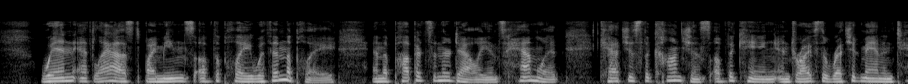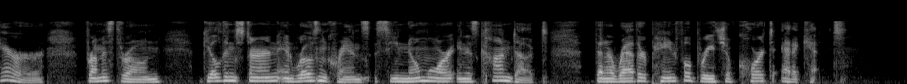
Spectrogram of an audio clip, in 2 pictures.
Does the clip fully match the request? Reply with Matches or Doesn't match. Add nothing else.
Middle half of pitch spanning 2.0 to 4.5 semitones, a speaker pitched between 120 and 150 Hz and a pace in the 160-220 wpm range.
Matches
